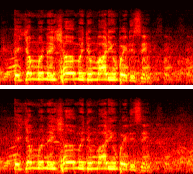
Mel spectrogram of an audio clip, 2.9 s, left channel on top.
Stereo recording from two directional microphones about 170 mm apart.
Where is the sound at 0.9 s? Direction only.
20° right (ahead or behind).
